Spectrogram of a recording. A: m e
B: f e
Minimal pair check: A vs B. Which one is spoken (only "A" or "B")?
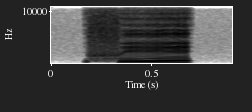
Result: B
